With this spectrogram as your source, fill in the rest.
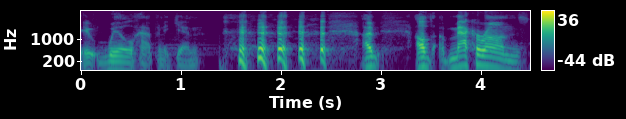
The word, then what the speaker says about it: macarons: I'll macarons, not macaroons.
